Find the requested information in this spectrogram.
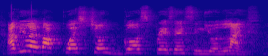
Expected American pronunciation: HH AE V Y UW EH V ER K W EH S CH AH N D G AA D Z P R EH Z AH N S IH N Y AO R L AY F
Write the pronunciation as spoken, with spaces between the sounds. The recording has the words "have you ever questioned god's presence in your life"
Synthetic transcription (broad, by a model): HH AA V Y UW EH V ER K W EH S CH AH N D G AA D S P R EH Z AH N S IH N Y AO L AY F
